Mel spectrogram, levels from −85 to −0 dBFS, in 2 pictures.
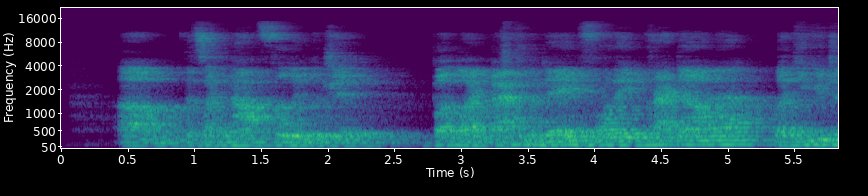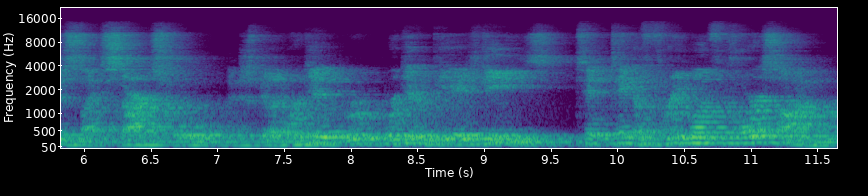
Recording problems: room echo; strong; dies away in 1.2 s
off-mic speech; far

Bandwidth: 14.5 kHz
